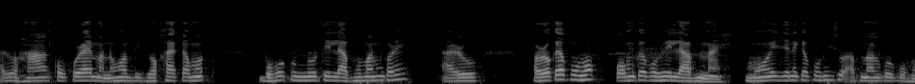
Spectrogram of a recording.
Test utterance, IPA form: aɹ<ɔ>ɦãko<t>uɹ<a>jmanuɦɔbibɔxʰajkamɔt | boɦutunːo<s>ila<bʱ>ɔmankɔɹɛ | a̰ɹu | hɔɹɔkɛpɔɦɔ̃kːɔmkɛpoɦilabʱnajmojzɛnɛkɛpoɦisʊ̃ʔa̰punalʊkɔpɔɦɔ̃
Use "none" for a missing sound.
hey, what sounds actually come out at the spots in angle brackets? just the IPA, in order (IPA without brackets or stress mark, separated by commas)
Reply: u, k, a, t, bʱ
